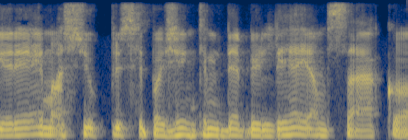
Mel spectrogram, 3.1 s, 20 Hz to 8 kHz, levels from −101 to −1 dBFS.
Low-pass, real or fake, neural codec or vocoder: 7.2 kHz; fake; vocoder, 44.1 kHz, 128 mel bands every 256 samples, BigVGAN v2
